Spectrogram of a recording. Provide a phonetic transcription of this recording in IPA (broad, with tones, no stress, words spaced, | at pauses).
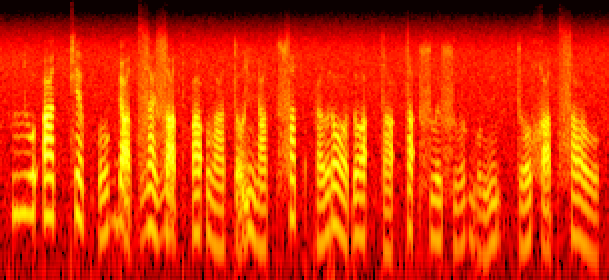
ʎo˥ʔɑ˥tcʰɛ˥˩pʔo˩˥ ɠɛ̰˥˩tˤzə˥˩ zɔ̰˥˩tˤʔɔ˧ʔðˤɑ˩ tɔ̰˩˥ɲɤ˩tˤsʷə˥tˤkɤ˩˥ ɾɔ˥˩ɗɔ˧ʔ tˤo˩ʔtˤə˥ʔsʷɛ˧sʷɤ˩˥ ɡʷɤ˩ ŋʷə˧pto˩˥χʷɛ̰˧tˤ sˤo˥˩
